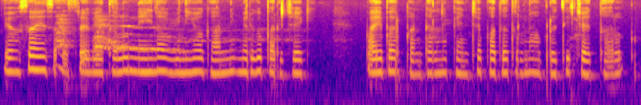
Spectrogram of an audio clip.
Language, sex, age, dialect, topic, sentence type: Telugu, female, 25-30, Southern, agriculture, statement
